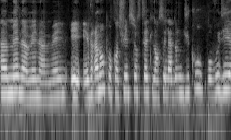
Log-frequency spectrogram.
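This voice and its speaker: This woman's voice sits fairly high. Her delivery is monotone and flat at a moderate pace. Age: 20s. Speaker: project manager giving a faith testimony. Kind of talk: testimony.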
